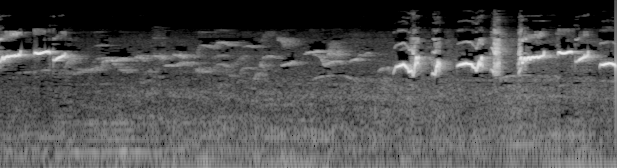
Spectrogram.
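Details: Oriental magpie-robin singing to provoke a quiet magpie-robin into song; a soft warbled phrase fades into near silence, then a burst of loud slurred whistles and sharp clicks repeats rapidly over the final two seconds.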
